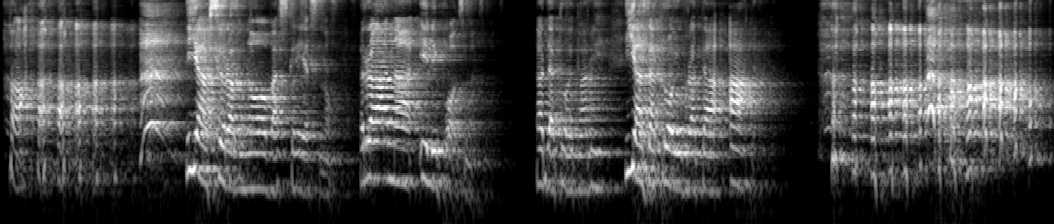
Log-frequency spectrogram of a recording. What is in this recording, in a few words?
cinematic voice, ru; lineage2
